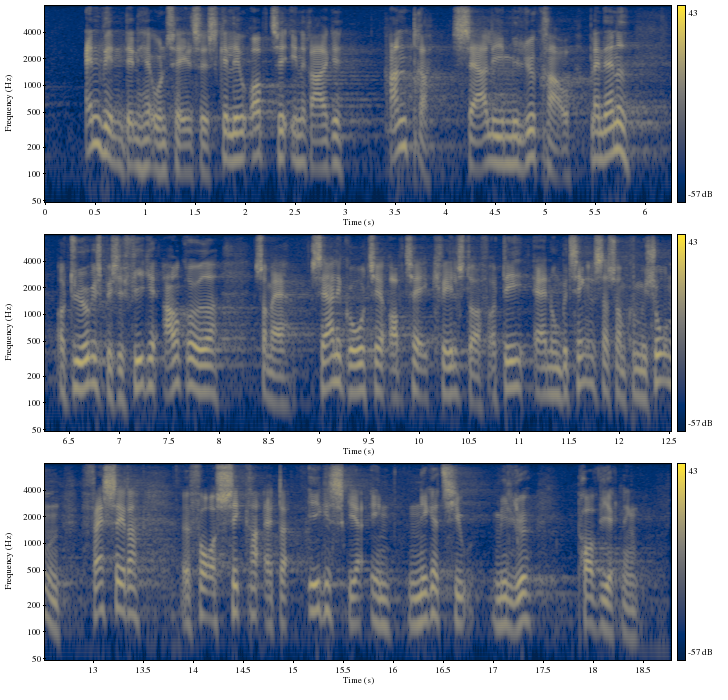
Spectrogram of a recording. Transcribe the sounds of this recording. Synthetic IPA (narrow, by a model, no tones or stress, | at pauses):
ænʋen̰̩d̥enɦe̝ɐɔ̽nt͡sʰɛ̰ːɪl̩səsɡ̥æleːʊəʔɒ̽b̥t͡sʰe̝lʔe̝nʁɑɡ̥əʔɑ̈nd̥ʁɐsæɐliəmiljøkʰʁɑ̈ʊb̥lænd̥ænð̞̩ˠ | ʔɒ̽d̥yɐɡ̥əsb̥e̝sifiɡ̥əʔɑ̈ʊɡ̥ʁœːð̞ˠɐ | sɒ̽mæɐ | sæɐlidɡ̥o̝̰ːt͡sʰe̝læʔɒ̽b̥t͡sʰɛ̰ːkʰʋelsd̥ɒ̽fɒ̽d̥e̝æɐno̝ːnb̥e̝t͡sʰe̝ŋ̰l̩sɐsɒ̽mkʰo̝miɕo̝̰ːnn̩ | fæsd̥seɾ̥ɐ | fɒæse̝ɡ̥ʁɐʔæd̥ɑ̈e̝ɡ̥əsɡ̥e̝ɐ̰ʔe̝nːe̝ɡ̥æt͡sʰiʊ̰ | miljø | pʰɒ̽ʋiɐɡ̥ne̝ŋ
